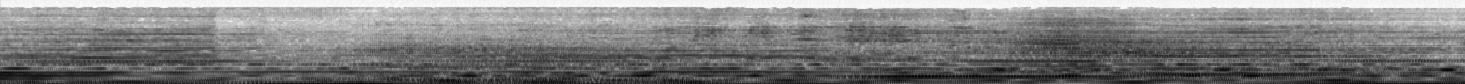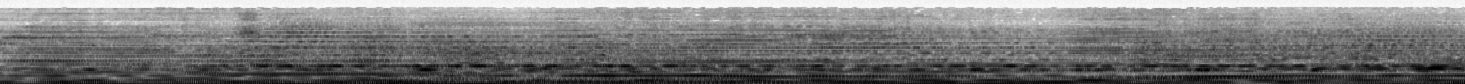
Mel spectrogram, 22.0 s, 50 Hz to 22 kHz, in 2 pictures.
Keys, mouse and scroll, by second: 1.7 scroll down 2, 1.9-4.2 shift+middle drag, 3.0 scroll up 2, 4.2-6.0 shift+drag, 6.0-9.9 shift+middle drag, 7.2-7.8 scroll up 2, 9.9-14.6 drag, 14.6 middle click, 15.6-20.9 drag, 20.5-20.9 scroll down 2, 20.9-21.9 middle drag, 21.5-21.9 scroll up 4.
